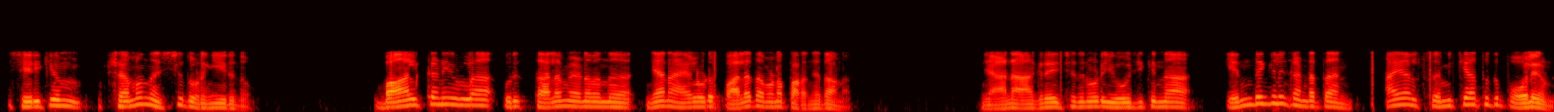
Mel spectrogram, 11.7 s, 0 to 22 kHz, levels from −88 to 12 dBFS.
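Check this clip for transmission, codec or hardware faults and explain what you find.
The clip has one fault, running through the whole of this speech recording: iLBC codec damage. Every 30 ms frame is coded independently, which fits the 13.33 kbps mode, leaving speech clear but plainly rough and synthetic. A spectrogram shows nothing above 3.8 kHz.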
